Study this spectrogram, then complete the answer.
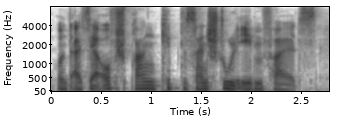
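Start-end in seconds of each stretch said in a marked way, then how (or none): none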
